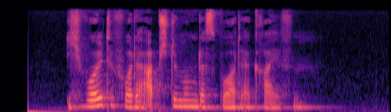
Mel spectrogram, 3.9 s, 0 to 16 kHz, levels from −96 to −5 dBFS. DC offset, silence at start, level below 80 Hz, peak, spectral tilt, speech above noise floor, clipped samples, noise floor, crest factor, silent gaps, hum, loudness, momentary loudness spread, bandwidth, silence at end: under 0.1%; 0.3 s; -66 dBFS; -14 dBFS; -3.5 dB/octave; 35 dB; under 0.1%; -69 dBFS; 22 dB; none; none; -33 LUFS; 14 LU; 11.5 kHz; 0.7 s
